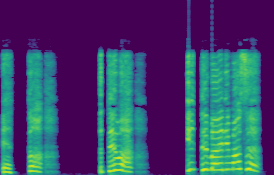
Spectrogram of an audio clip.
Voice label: OPERATION BEGIN JP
